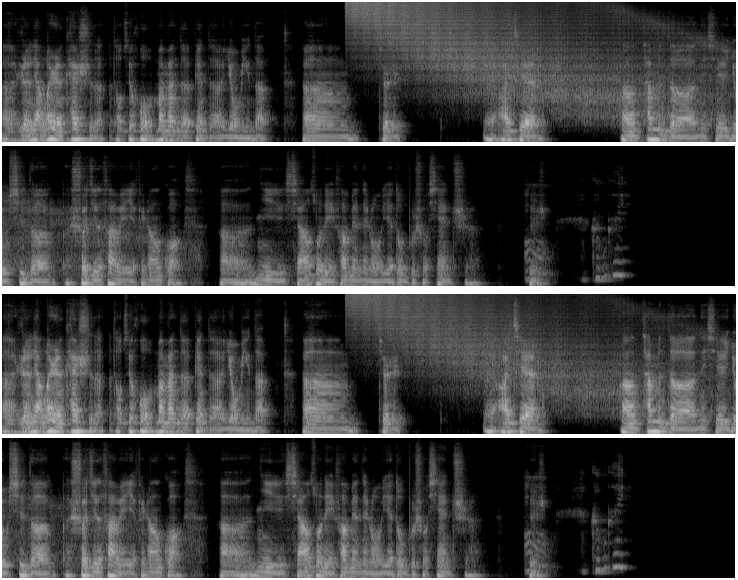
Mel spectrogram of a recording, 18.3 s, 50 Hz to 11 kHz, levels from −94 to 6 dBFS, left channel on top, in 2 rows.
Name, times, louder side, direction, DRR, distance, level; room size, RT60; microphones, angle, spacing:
voice 1, 0.0-3.4 3.8-5.0 6.0-6.8 7.7-15.2 15.8-16.0, right 2 dB, 25° right, 0.7 m, -32 dB
sound 1, 4.3-11.7, left 5 dB, 10° left, 0.5 m, -43 dB
voice 2, 15.7-17.0, right 2 dB, 80° right, 2.6 m, -51 dB
17.0 x 9.2 x 2.6 m
head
